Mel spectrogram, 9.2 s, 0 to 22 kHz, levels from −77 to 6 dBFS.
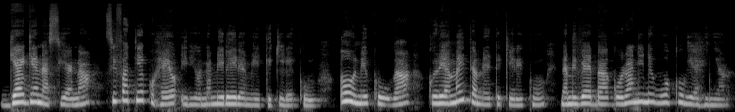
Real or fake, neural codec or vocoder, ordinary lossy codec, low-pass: fake; codec, 44.1 kHz, 2.6 kbps, DAC; none; 19.8 kHz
